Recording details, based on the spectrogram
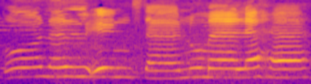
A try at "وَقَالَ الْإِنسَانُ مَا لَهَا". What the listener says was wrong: ये गुन्ना आपने फिर छोड़ दिया है.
